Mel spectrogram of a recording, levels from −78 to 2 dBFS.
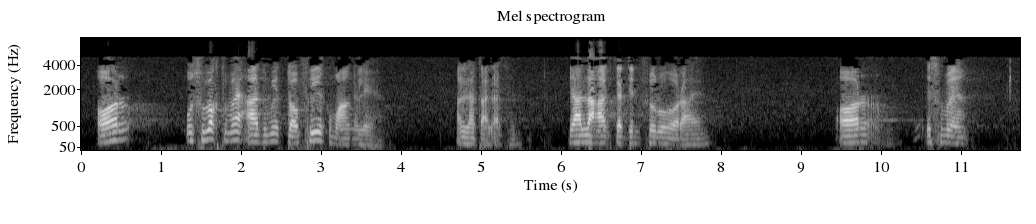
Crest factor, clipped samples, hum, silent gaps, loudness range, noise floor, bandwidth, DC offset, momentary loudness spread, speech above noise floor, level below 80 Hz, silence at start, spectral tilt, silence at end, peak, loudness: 20 dB; under 0.1%; none; none; 5 LU; -52 dBFS; 8 kHz; under 0.1%; 19 LU; 33 dB; -58 dBFS; 0.2 s; -4.5 dB/octave; 0.65 s; 0 dBFS; -18 LUFS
